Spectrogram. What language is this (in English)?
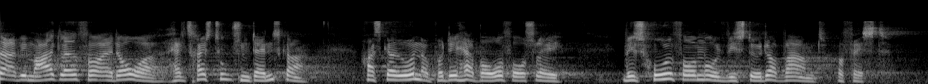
Danish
